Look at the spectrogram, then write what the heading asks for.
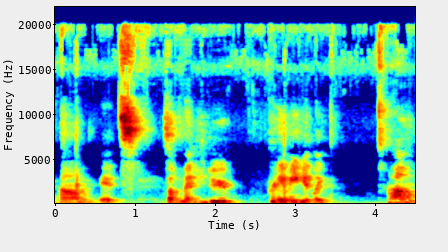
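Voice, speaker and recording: Australian woman, thirties, halting artist talk full of ums, roomy echo, heard from a distance. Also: fairly low pitch, creaky. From New South Wales, Australia. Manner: halting, with many ums and soft laughs. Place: gallery event space with an audience. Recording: roomy, from some distance, faint background noise.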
